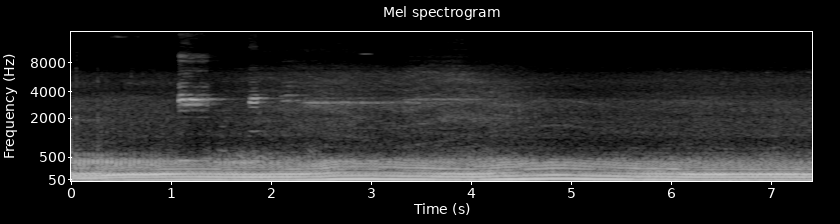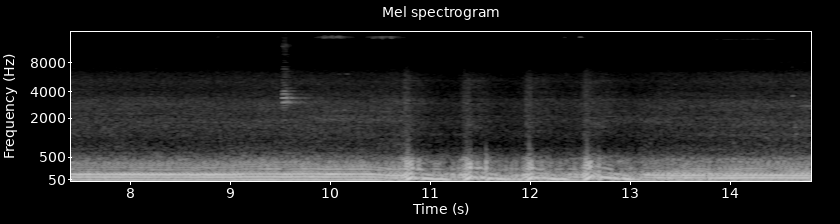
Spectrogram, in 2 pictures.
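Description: A Suzuki Hayabusa's inline-four engine running at low revs as the motorcycle creeps through slow traffic. About eleven seconds in come four quick throttle blips, roughly half a second apart.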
